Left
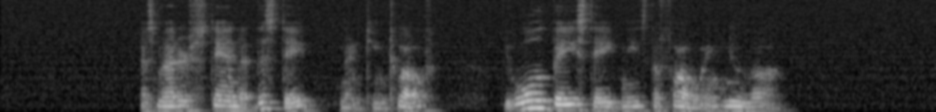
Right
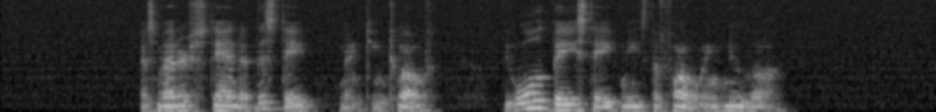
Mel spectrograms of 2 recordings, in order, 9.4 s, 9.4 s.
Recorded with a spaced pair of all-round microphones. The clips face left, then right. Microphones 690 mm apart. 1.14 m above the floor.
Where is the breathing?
I don't hear breathing.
